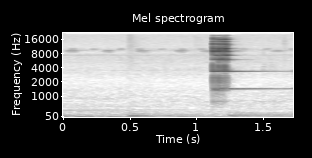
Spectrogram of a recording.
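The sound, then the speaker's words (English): A single bright clink of whiskey glasses as people go to take a sip, a sharp high chime that rings on with two steady tones fading slowly, over a low rumbling background with no talking. “And so to follow up with that, I think we're going to go ahead and take a sip.”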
